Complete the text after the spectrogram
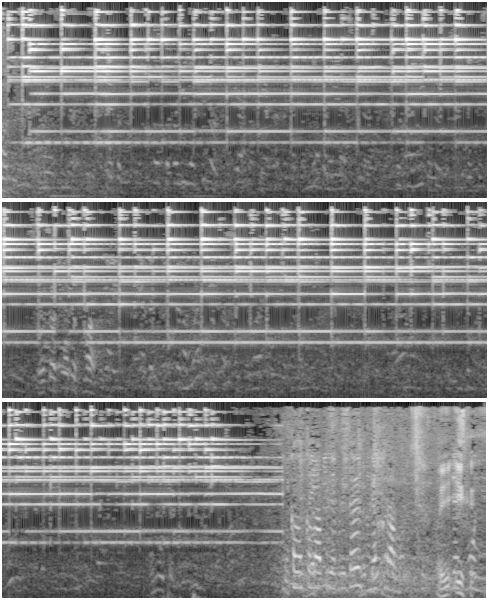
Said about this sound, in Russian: А можно вас попросить сыграть что-нибудь на, да, колоколах? Конечно, сейчас позвоним.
